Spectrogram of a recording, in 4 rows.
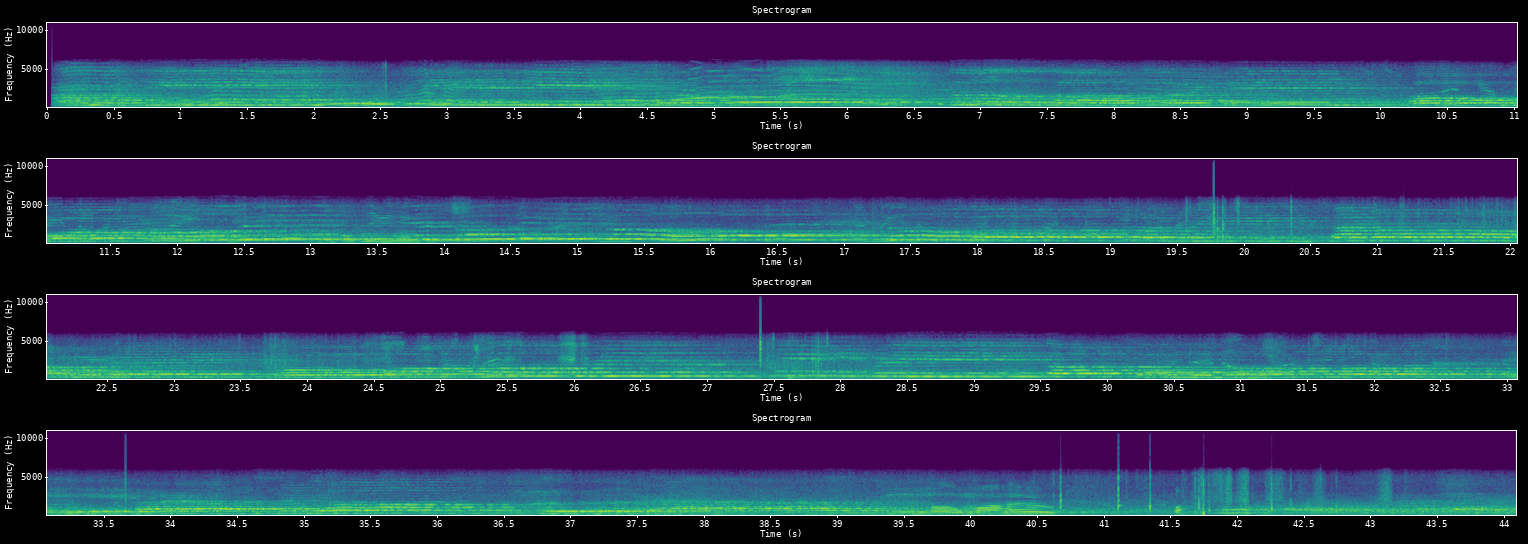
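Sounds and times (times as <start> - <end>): child singing in a church: 0.0 - 40.0.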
